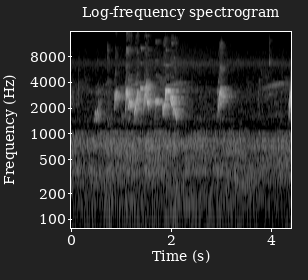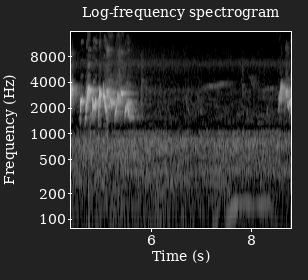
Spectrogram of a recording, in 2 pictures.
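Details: Decoy red-whiskered bulbul singing during a bird-trapping session on 4 April 2019. Bursts of rich warbled whistles alternate with pauses of a second or two. A constant mechanical hum runs underneath.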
